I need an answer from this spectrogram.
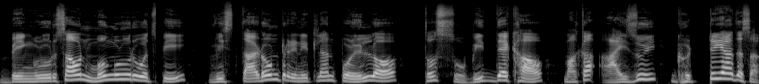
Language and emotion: Goan Konkani, happy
